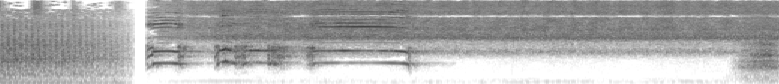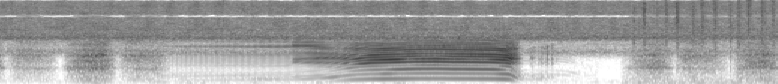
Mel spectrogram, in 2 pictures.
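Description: Farmyard animal sound effects: a few short chicken calls about a second in, then one long cow moo near the end that rises in pitch and holds.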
